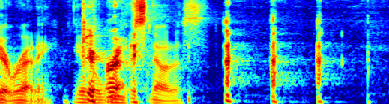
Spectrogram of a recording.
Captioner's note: laughing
